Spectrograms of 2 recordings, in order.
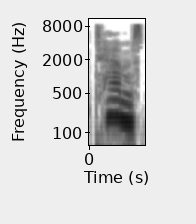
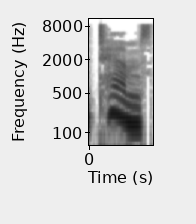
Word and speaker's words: Thames: The river's name has always been pronounced with a simple t, t.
